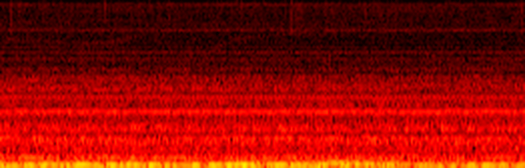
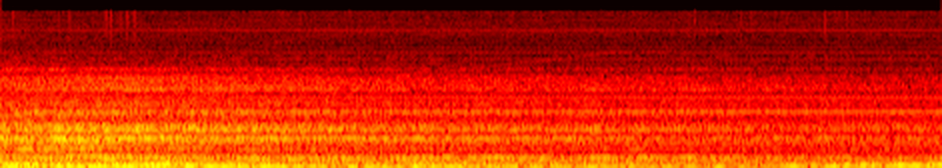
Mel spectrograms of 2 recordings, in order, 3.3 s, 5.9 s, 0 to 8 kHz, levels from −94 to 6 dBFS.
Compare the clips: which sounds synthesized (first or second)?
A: first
